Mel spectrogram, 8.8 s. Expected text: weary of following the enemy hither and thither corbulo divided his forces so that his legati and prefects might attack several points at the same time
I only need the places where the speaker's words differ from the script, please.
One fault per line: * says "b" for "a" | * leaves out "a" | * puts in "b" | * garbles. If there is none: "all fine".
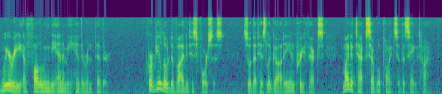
all fine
